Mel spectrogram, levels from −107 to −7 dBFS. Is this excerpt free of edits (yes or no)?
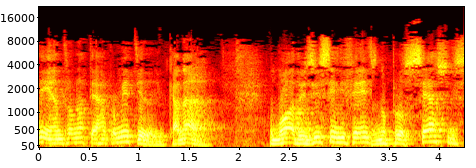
no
